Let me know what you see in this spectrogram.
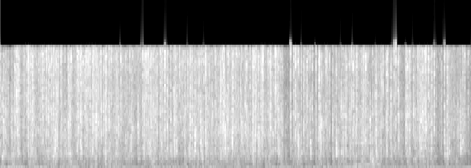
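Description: Heavy rain pelting the windshield and roof of a moving vehicle, heard from inside the cab as a dense patter of drops, over a steady low drone of engine and road.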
